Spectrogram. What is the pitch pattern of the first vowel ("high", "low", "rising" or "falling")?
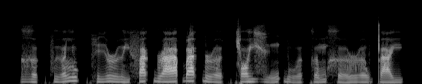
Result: low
